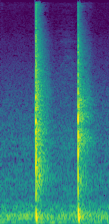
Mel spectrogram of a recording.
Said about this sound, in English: Slapping the inner thigh.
